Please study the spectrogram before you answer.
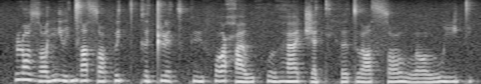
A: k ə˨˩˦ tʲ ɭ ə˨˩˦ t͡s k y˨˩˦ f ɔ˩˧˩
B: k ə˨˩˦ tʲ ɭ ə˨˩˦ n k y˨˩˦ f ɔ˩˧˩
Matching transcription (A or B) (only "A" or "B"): A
